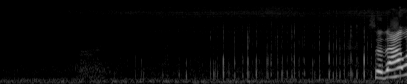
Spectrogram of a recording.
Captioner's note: fizzing, popping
